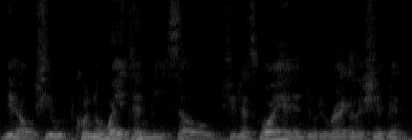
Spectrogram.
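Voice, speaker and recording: Man, warm mellow tone, rambling casual talk, distant mic, faint hiss. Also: on the low side, steady tone, brisk. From Jamaica. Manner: talkative, loose, many fillers. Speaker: business owner guest. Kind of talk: casual interview chat. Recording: echoey room, mic at a distance, faint background noise.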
